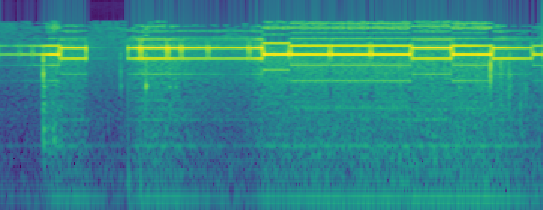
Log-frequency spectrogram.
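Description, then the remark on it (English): A shrill electronic mobile phone ringtone, previewed from the phone's ringer type menu, plays a fast, repeating pattern of alternating high beeps, briefly stopping after the first burst then resuming loudly and continuously over faint background hum. “And you go into ringer type and you do that.”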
